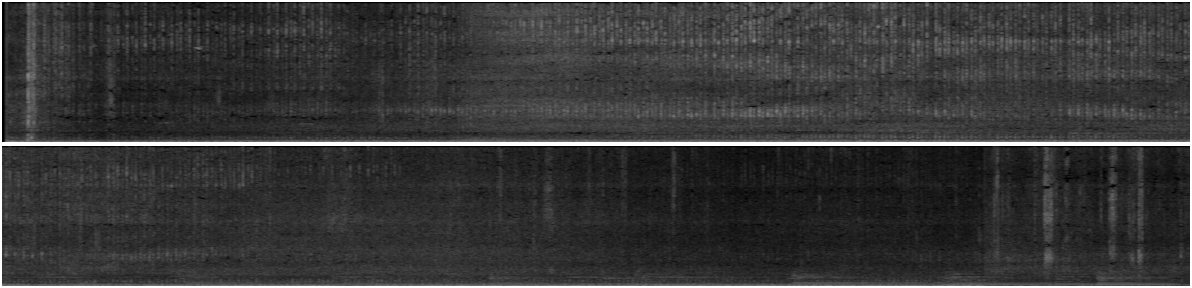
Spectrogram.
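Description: Background music with a deep, steady low rumble beneath it. Held melodic notes come in about two-thirds of the way through.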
